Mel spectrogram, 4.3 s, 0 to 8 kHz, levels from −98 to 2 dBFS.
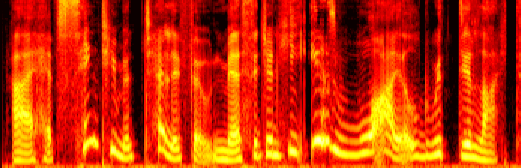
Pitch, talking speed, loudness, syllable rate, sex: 220 Hz, 180 wpm, -18 LUFS, 4.9 syllables/s, female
